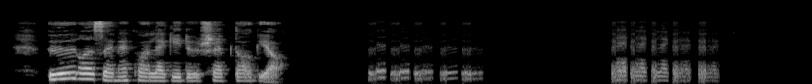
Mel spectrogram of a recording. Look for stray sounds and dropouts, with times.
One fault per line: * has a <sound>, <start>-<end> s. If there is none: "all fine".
* has a laugh, 3.7-4.8 s
* has a laugh, 6.1-7.2 s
